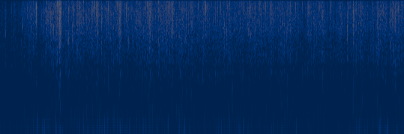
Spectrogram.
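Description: Fingers grip, squeeze and scratch the edges of a folded stack of thin purple tissue paper with long nails. The result is a soft, steady stream of bright, papery crinkles and scratches with a faint low rustle underneath and no clear pauses.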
